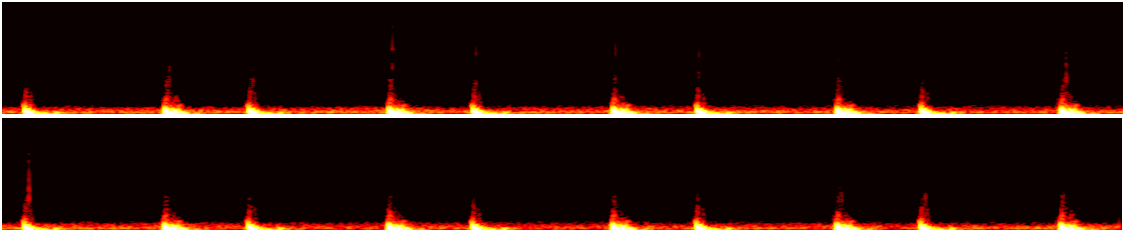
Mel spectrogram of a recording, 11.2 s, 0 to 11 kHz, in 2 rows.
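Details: Steady, deep lub-dub heartbeat at about 54 beats a minute with an even rhythm, used as a relaxation and sleep sound; normal heartbeat.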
